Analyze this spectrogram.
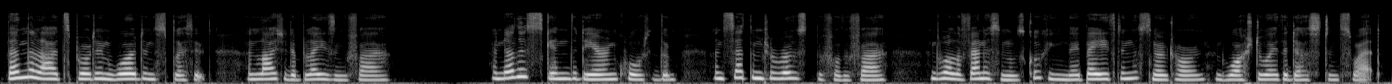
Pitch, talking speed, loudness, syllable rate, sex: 240 Hz, 210 wpm, -16 LUFS, 5.5 syllables/s, female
